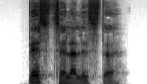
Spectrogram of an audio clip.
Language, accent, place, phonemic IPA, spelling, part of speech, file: German, Germany, Berlin, /ˈbɛstzɛlɐˌlɪstə/, Bestsellerliste, noun, De-Bestsellerliste.ogg
- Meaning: list of bestsellers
